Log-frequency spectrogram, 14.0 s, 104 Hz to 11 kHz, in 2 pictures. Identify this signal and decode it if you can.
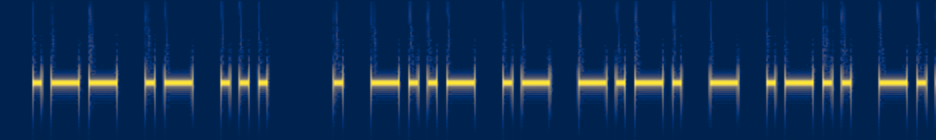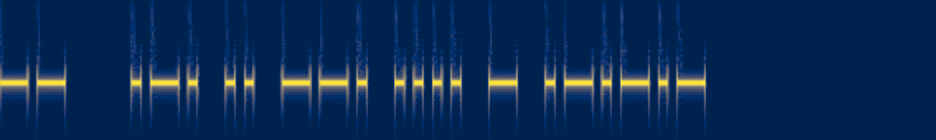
Morse code, heard as a keyed tone, about 17 wpm, 700 Hz. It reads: WAS EXACTLY RIGHT.
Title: Sentences from Top 1000 Words - Review Part 6 - 17wpm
